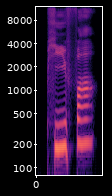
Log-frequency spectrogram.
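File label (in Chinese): "批发", Chinese; HSK6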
